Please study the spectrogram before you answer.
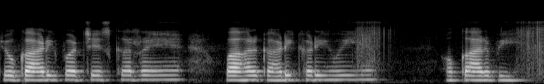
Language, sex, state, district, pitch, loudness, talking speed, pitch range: Hindi, female, Chhattisgarh, Korba, 210 Hz, -19 LUFS, 155 wpm, 200-210 Hz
